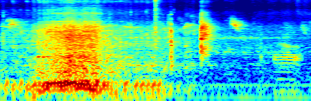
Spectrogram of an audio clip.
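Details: Yamaha Fino scooter that died while riding, likely after a pothole jolt knocked the carburetor boot off the intake; after refitting it and strapping it (bolt broken): single catches with a quick burst, settles into steady even idle; running normally.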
